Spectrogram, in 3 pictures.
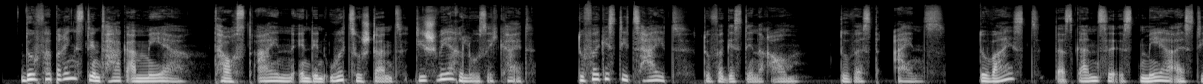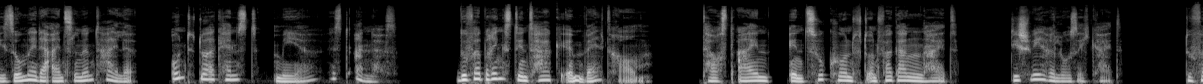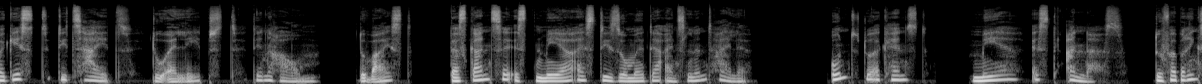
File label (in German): Schauspiel Neutral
